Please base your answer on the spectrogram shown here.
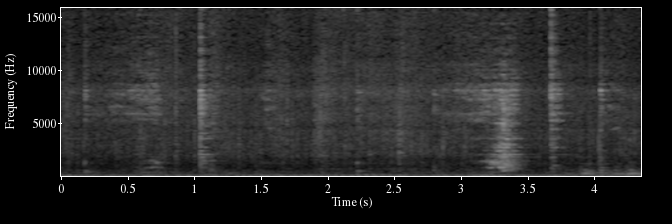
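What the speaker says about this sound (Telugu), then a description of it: "ఇలా వేపుకోవాలండి బాగా పచ్చివాసన పోయే వరకు నెయ్యిలోనే మంచిగా వేపుకోవాలి" Grated bottle gourd fries in ghee for kaddu halwa, stirred with a spoon, giving a soft steady sizzle broken by sharp scrapes and clinks against the pan.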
